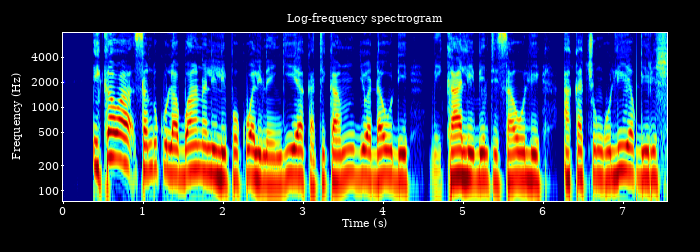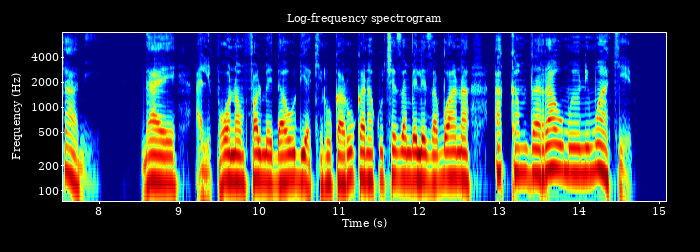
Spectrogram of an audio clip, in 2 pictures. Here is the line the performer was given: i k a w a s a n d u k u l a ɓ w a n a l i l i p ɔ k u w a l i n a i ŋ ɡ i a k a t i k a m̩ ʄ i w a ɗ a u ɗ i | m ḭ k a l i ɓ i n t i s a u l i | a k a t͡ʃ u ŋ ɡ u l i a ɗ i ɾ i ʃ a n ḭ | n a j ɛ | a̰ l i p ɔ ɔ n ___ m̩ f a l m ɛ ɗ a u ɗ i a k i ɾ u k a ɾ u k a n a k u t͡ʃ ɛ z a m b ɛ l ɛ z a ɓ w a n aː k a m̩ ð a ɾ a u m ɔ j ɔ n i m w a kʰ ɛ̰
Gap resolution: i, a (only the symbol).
a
